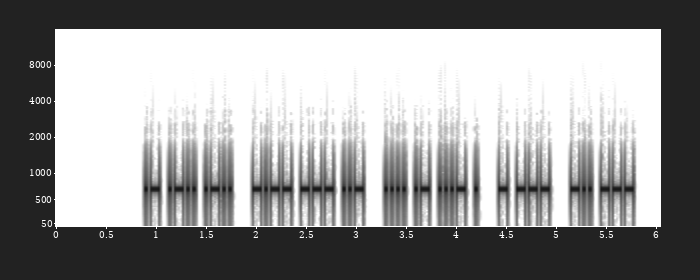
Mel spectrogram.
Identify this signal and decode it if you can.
Morse code, heard as a keyed tone, about 40 wpm, 700 Hz. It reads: ALL YOU HAVE TO DO
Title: Sets of 5 Words 40wpm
